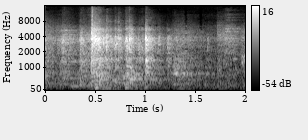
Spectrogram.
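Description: A 460-lb loaded barbell set back down on the lifting platform after a deadlift: the plates land with a heavy thud about half a second in, then knock again about a second in.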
